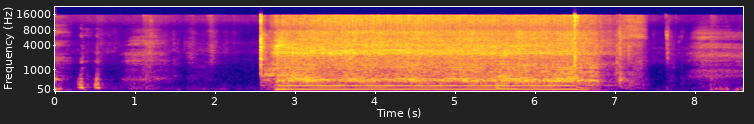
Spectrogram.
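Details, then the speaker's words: Ironton oilless air compressor started after being knocked over, with a harsh rhythmic chatter about four beats a second that turns rough and then quits abruptly as it blows up; teardown shows a broken connecting rod. "that sounded like it blew up when I was there and it blew up well that's cool it looks bad really bad"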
